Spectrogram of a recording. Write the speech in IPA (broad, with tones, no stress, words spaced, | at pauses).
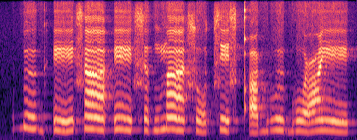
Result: ɠɵː˦˨ɡʔẽː˧˩˧ sãː˦˨ʔẽː˦˨ sə˧˩˧ɡmãː˦˨so˧˩˧ t͡se˦˨sqʼɵ˧˩˧ɡ βɵ˦˨ɡo˦˨ ʕẽː˦˨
